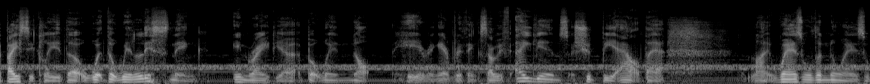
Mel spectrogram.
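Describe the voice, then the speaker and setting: A man's voice: low voice, noisy background. A man with an Essex accent hosting a casual livestream, rambling and self-deprecating as he answers viewers' comments. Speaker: livestream host. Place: small room at home.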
